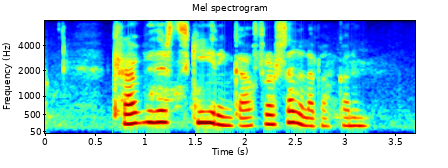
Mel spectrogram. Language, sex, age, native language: Icelandic, female, 18-19, Icelandic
